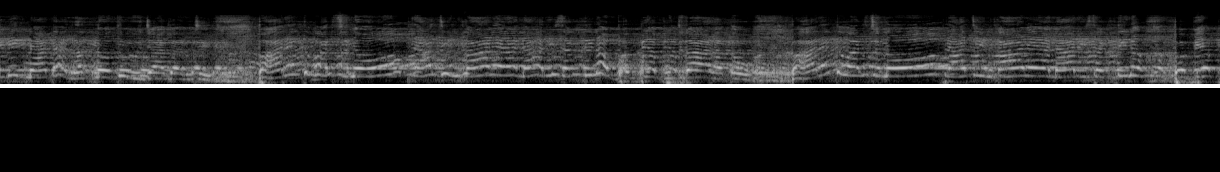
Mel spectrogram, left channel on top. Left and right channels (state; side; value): silent; right; digital silence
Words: જ્ઞાતા રત્નોથી ઉજાગર છે। ભારત વર્ષનો પ્રાચીન કાળ આ નારી શક્તિનો ભવ્ય ભૂતકાળ હતો। ભારત વર્ષનો પ્રાચીન કાળ આ નારી શક્તિનો ભવ્ય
